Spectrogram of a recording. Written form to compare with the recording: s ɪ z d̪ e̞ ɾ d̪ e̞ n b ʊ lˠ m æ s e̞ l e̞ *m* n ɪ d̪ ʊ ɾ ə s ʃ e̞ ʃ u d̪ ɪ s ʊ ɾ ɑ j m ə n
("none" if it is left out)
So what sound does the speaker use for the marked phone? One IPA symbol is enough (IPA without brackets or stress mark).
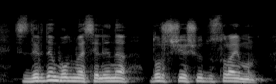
none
